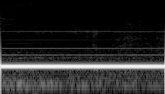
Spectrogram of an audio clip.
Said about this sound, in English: I'm glad I'm playing a tuning fork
